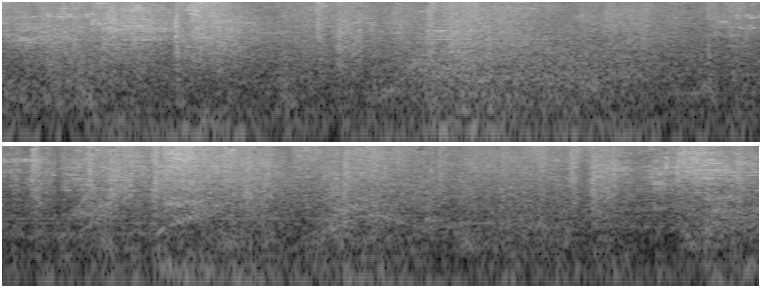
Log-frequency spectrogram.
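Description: Video game combat sound effects clash and crackle.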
